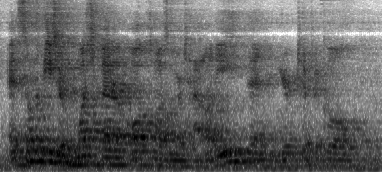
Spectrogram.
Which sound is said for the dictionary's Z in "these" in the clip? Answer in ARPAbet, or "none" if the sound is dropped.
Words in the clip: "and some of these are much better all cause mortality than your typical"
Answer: Z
